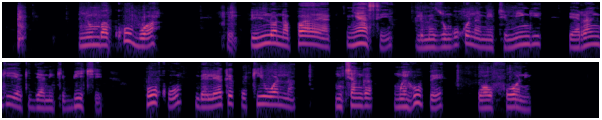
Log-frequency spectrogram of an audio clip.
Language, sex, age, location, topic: Swahili, male, 25-35, Mombasa, government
